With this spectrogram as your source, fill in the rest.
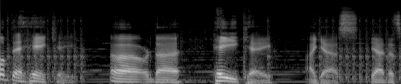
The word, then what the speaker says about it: Heike: Or the Heikei, I guess. Yeah, that's how you pronounce it.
